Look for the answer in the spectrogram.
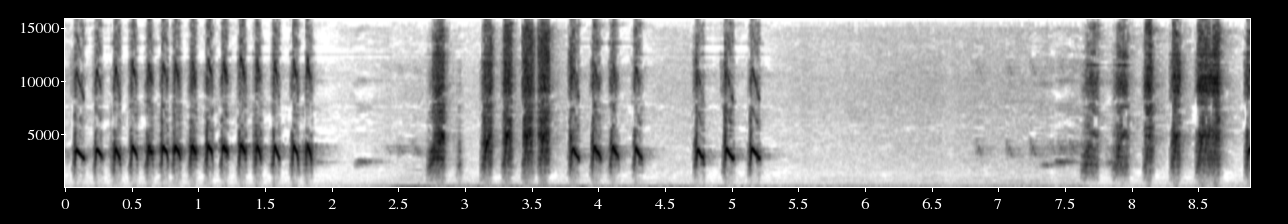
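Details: Grey-cheeked bulbul lure recording of a bird singing nonstop: fast runs of sharp chirps repeated several per second, with a short pause, then more bursts and loud broadband notes.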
